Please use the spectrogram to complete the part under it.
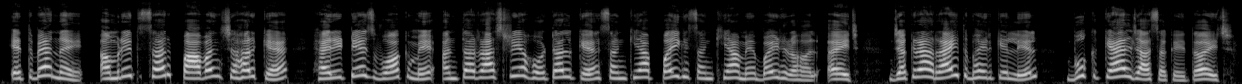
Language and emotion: Maithili, neutral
